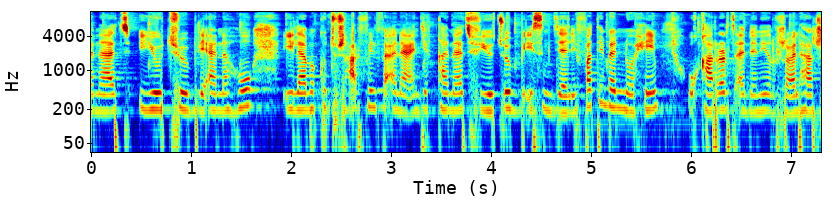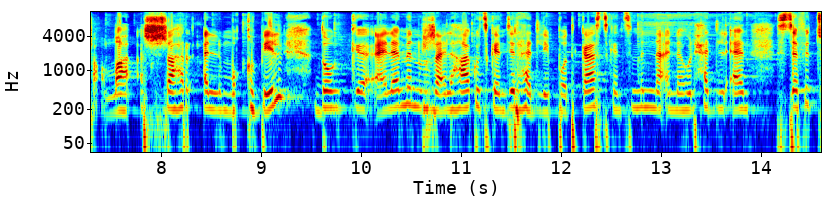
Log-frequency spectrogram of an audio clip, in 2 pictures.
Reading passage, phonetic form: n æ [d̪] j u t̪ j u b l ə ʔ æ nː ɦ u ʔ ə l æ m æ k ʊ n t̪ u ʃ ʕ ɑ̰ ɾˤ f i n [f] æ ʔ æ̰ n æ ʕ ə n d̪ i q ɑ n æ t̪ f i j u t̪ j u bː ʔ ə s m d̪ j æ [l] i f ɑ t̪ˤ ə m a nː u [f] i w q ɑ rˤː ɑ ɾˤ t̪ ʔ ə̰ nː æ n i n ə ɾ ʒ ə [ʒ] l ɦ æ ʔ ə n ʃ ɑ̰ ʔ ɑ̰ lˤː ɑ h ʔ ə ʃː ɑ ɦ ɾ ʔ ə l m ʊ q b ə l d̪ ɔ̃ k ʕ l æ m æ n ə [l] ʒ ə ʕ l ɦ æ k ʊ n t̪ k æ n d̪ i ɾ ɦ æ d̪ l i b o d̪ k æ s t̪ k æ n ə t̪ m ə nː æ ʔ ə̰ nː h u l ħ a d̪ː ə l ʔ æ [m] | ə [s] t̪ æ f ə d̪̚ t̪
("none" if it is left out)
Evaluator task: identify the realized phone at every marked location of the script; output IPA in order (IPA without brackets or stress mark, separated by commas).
t̪, f, l, ħ, ʕ, ɾ, n, s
